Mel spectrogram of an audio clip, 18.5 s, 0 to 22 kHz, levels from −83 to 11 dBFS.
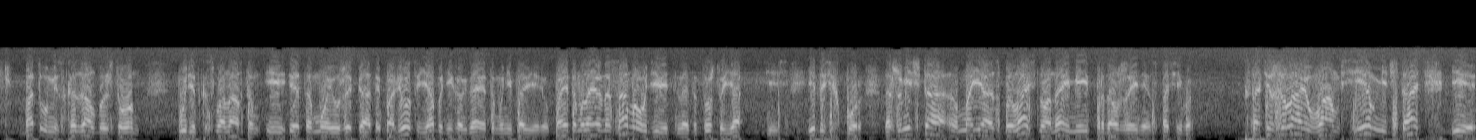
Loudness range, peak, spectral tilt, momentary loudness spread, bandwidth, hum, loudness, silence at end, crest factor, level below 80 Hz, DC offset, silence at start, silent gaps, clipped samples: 2 LU; -8 dBFS; -4 dB/octave; 7 LU; 5.4 kHz; none; -18 LUFS; 0 s; 10 dB; -52 dBFS; under 0.1%; 0 s; none; under 0.1%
